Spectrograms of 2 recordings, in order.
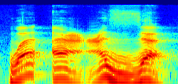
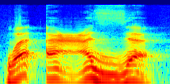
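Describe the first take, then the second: Both takes have the same delivery.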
